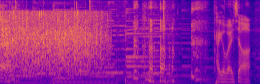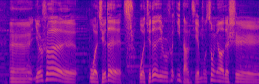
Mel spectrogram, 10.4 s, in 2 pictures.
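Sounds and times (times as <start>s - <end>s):
dense clapping applause: 0.0s - 3.5s
laughter: 2.6s - 4.1s
speech: 3.0s - 3.6s, 4.4s - 10.3s.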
